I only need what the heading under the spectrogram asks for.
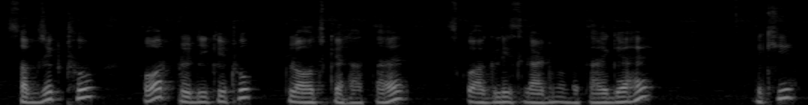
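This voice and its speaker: Slow, husky male grammar teacher. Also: mid-range voice, warm tone. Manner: slow, repeats terms, frequent "uh" and "okay". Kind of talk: slide-based grammar lesson mixing Hindi and English.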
